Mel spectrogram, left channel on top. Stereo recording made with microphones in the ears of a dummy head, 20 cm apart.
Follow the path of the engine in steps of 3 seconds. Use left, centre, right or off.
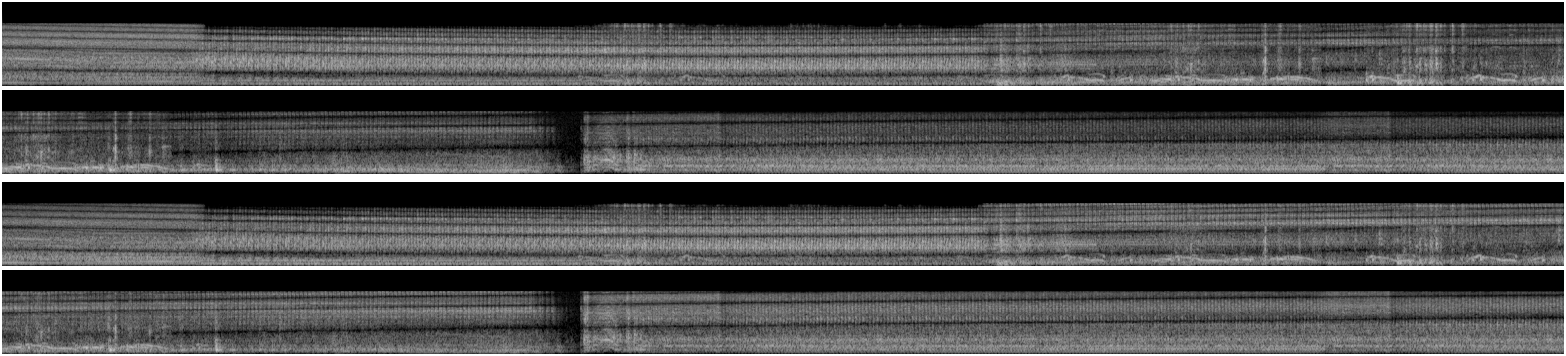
left, left, centre, right, right, right, right, right, right, right, right.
